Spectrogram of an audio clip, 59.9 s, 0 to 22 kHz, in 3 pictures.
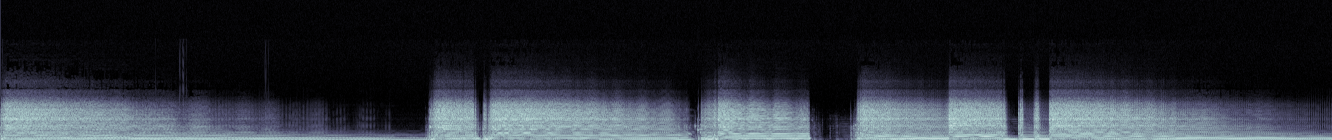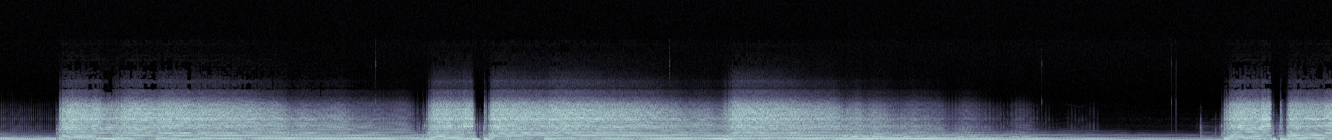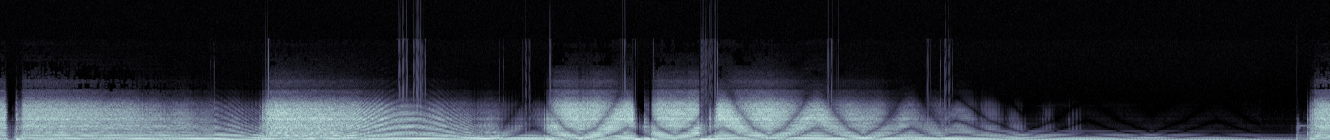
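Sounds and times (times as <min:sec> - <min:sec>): electric guitar with effects: 0:00.0 - 0:59.9.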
